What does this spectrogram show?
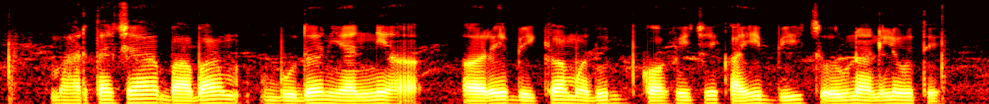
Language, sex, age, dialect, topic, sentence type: Marathi, male, 18-24, Northern Konkan, agriculture, statement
